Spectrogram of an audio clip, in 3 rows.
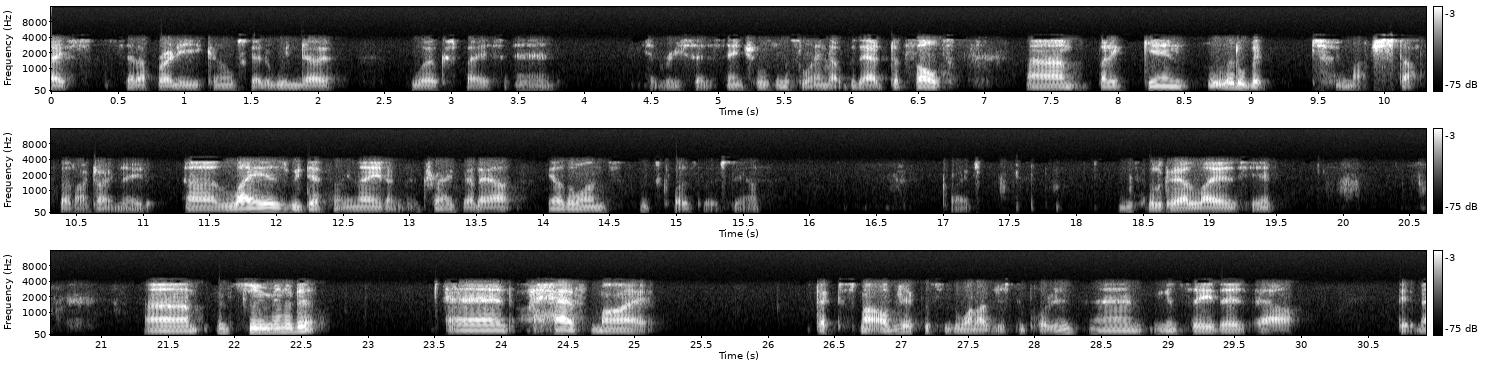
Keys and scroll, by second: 22.0 super+=, 22.2 super+=, 22.5 super+=.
